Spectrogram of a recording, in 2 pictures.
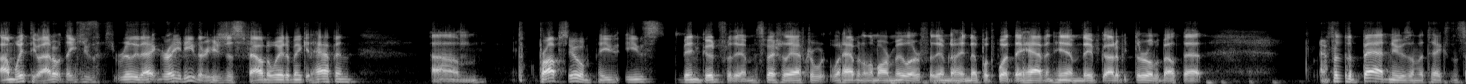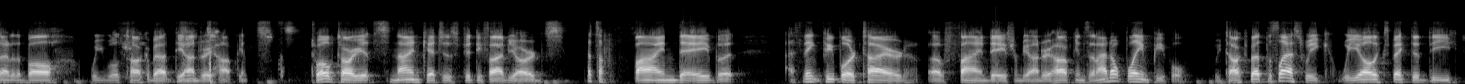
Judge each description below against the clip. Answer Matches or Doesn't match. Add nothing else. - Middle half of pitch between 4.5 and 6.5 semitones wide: Doesn't match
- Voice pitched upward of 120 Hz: Doesn't match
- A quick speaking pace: Matches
